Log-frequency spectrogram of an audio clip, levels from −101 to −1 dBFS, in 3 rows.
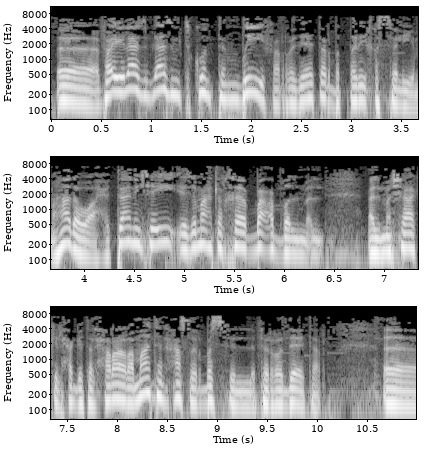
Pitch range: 125-175 Hz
